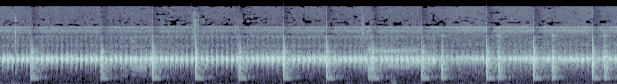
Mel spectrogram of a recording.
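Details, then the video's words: Frogs, toads and tree frogs calling in nature: a steady mid-pitched trilling drone runs throughout, overlaid by sharp knocking calls repeated roughly twice a second. "Os sons dos sapos , rãs e perereca na Natureza"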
